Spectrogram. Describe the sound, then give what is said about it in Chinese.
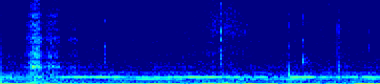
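A voice mimics an ambulance siren with a thin, steady high-pitched tone held for about three seconds, fairly faint over a low background rumble. “救护车来了，救护车来把我载走了。”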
